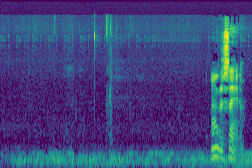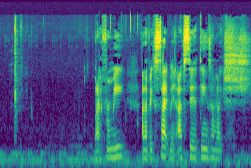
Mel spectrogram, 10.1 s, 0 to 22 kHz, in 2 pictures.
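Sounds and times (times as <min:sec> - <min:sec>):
low steady rumbling: 0:00.0 - 0:10.0.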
